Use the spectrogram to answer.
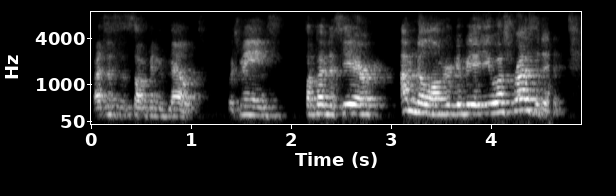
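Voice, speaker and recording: A young man from Hawaii with a slightly high voice talks loosely as a host, trailing off and restarting his sentences. He sounds a little far from the mic in a roomy space, and the sound is somewhat dull. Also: fast. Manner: rambling, many restarts and fillers. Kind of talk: casual chat. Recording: echoey room, distant mic, dull sound.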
